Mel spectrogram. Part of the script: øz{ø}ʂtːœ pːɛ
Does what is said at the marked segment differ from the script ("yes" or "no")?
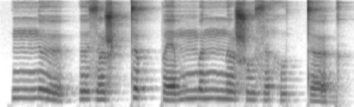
yes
